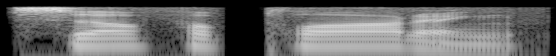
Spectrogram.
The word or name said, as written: self-applauding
